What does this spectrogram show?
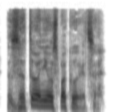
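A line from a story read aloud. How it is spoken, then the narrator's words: Snort. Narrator (Russian): хмыкнул Алекс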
